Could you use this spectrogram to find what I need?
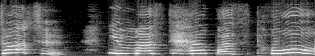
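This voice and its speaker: A put-on character voice sounds squeaky. Its intonation stays fairly even. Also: woman. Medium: read story. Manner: wailing.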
